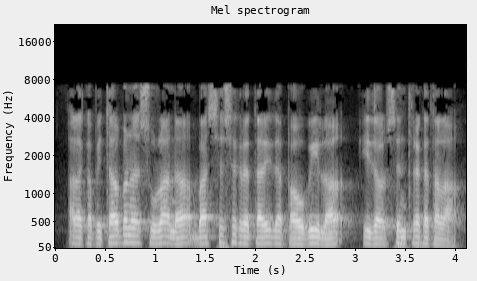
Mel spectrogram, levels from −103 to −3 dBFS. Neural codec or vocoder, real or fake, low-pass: none; real; 7.2 kHz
